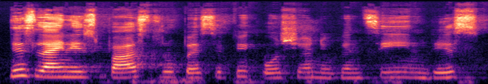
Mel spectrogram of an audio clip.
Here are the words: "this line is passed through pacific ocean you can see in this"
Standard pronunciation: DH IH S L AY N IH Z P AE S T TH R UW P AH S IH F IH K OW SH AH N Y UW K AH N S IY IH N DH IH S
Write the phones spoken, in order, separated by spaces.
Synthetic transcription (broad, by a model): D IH S L AY N IH Z P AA S T T R UW P AH S IH F IH K OW SH AH N Y UW K AH N S IY IH N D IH S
